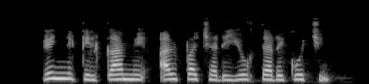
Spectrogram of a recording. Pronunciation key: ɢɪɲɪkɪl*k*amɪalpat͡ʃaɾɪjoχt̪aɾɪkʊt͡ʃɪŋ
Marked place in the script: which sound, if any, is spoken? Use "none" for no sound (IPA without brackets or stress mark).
k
